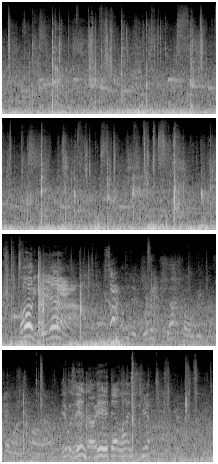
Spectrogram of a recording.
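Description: Paddles pop against a plastic ball in a quick rally.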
